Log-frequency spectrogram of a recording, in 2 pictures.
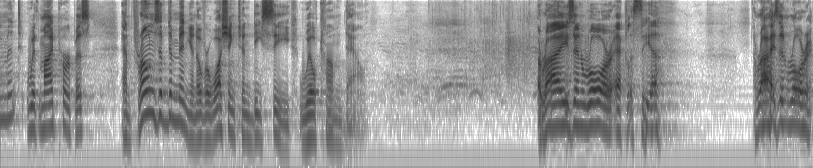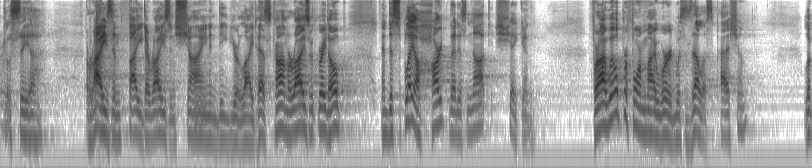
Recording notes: Recorded live at The Hub.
